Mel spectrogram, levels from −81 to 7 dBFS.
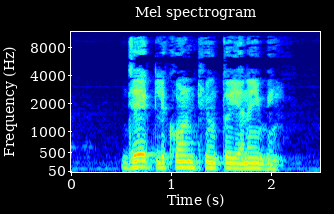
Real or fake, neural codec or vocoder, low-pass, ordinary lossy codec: fake; vocoder, 48 kHz, 128 mel bands, Vocos; 10.8 kHz; MP3, 48 kbps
